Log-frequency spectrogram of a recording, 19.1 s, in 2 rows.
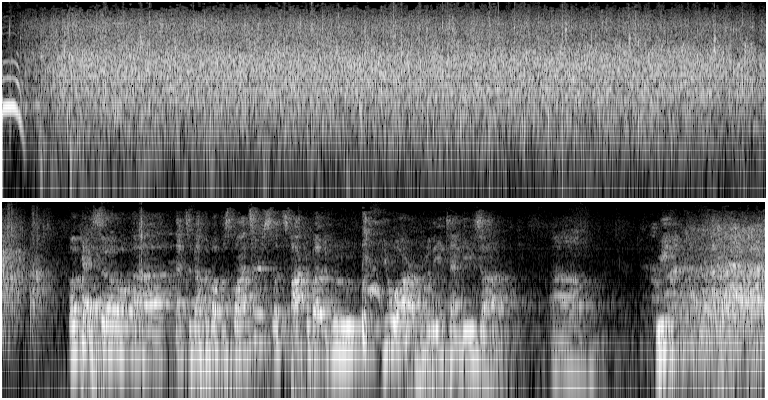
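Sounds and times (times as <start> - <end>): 
conference audience applause thanking the sponsors: 0.0 - 10.3, 18.1 - 19.0
speech: 10.4 - 17.1, 17.7 - 18.9
laughter: 17.6 - 19.0.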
